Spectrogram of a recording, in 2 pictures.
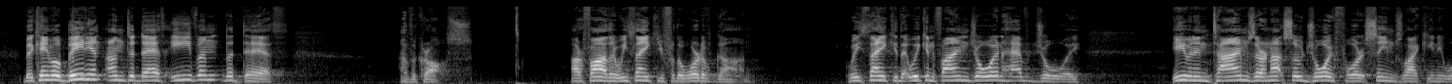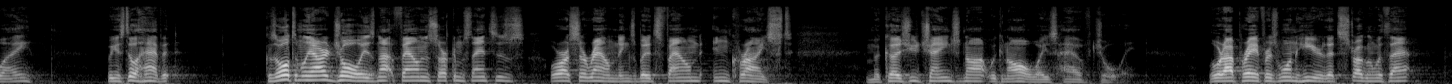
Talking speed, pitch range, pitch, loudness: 180 wpm, 145-185 Hz, 165 Hz, -20 LUFS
